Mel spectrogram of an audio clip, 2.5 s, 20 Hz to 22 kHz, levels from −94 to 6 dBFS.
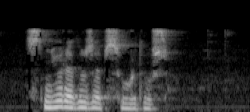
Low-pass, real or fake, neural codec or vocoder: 7.2 kHz; real; none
